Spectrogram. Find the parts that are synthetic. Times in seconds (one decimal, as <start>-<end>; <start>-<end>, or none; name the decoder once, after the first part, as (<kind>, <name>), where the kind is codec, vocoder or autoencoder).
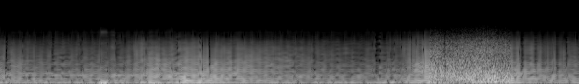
0.0-4.3 (vocoder, BigVGAN v2); 5.1-5.8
